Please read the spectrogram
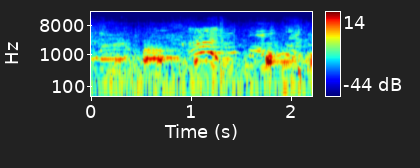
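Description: Several high-pitched voices of girls and women chattering and calling out over one another.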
